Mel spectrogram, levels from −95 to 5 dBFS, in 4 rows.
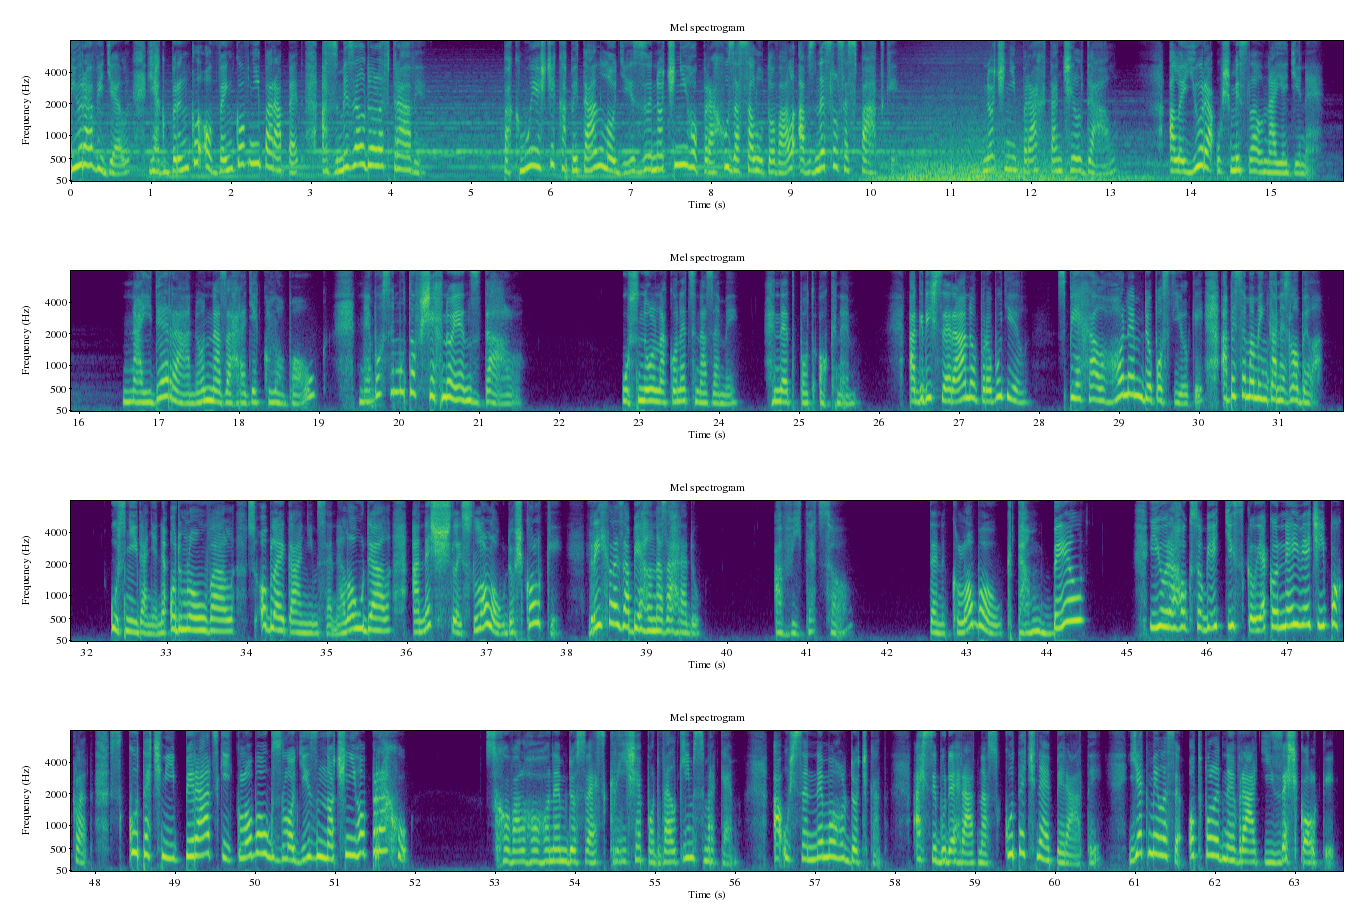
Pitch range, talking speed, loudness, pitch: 215-330 Hz, 125 wpm, -12 LUFS, 250 Hz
